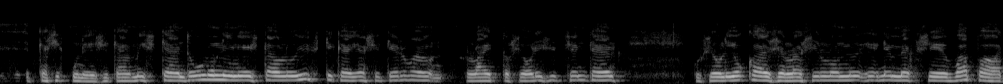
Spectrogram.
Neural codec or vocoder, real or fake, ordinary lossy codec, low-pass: none; real; Opus, 32 kbps; 7.2 kHz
